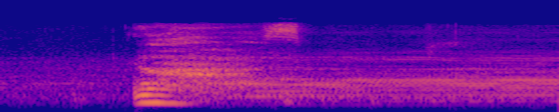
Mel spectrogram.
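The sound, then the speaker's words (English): An air conditioner starting up in a bedroom, with a sudden onset that settles into a steady, even hum carrying a faint tonal whine that continues to the end. “and the delightful sounds of the air conditioner. Oh, soon it will be cool in here.”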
